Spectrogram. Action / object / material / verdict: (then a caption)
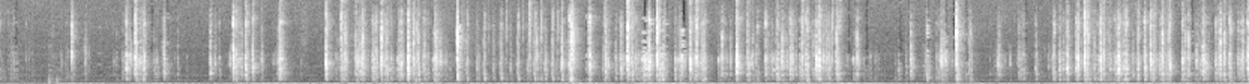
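tap / plastic computer keyboard / plastic / none. Fingertips of both hands type continuously on a full-size plastic computer keyboard with red and blue backlit, low-profile keycaps. Rapid, crisp, bright key taps and clicks run steadily throughout over a constant low hum.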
